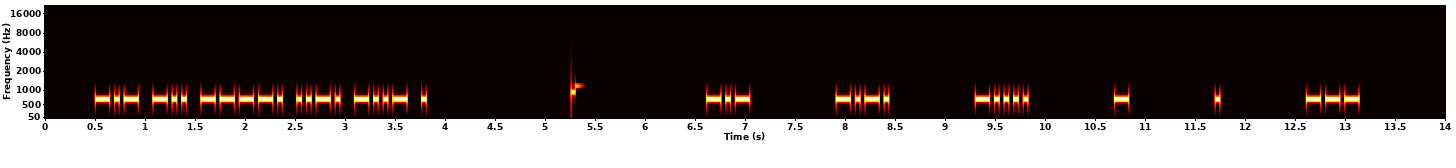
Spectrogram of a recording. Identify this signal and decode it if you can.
Morse code, heard as a keyed tone, about 25 wpm, spaced as for 13 wpm, 700 Hz. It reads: KD9FXE KC6TEO
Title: USA Call Signs - 6 Characters - 6x Character Spacing - 25wpm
